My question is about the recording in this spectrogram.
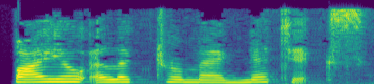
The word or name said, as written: bioelectromagnetics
